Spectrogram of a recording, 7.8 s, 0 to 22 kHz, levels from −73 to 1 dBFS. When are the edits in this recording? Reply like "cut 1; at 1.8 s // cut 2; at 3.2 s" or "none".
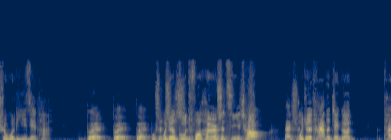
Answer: cut 1; at 6.0 s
